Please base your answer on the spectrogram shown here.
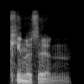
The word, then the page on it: kinetin: British English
